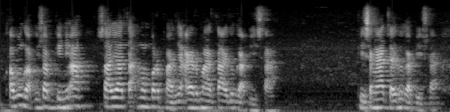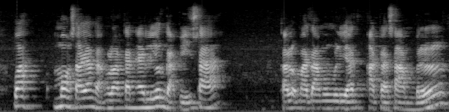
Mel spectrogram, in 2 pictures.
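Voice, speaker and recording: A man teaching biology to a class, quizzing students with quick call-and-response questions in a casual manner. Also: fairly high pitch. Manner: casual, with Javanese slang words. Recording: echoey, dull lo-fi classroom audio.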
